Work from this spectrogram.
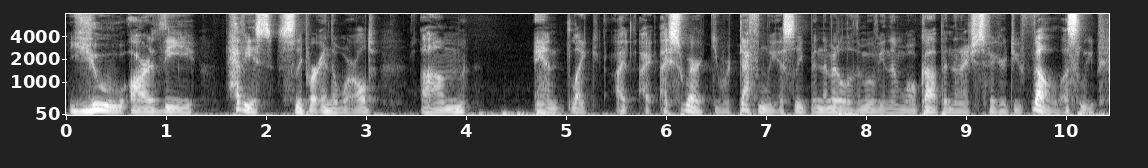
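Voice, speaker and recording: A man's voice: lowish voice, fairly even intonation, a little fast, a little mellow, slightly rough. A man playing a nervous, lovestruck young man confessing to his best friend in an improvised romantic audio roleplay, stammering and rambling as he goes. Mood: flustered, defensive.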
